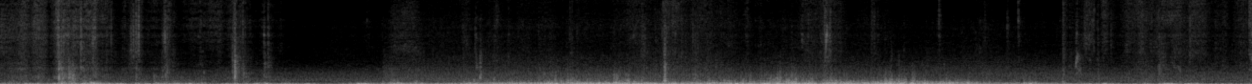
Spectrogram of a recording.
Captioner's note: wind howling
